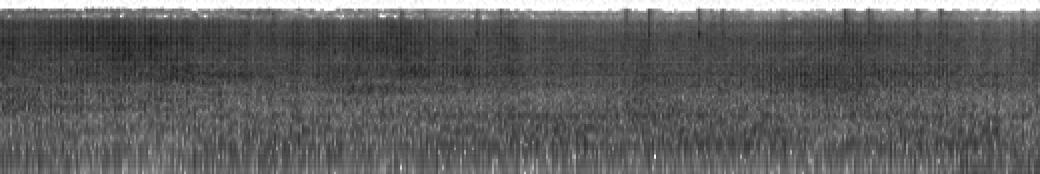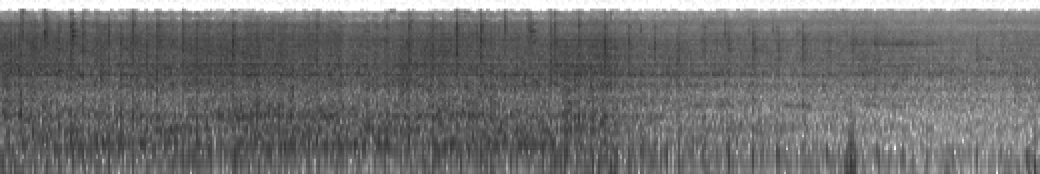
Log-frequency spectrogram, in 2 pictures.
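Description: A train passing close by, its wheels rumbling and clattering on the track. The noise drops off abruptly about sixteen seconds in, and a single knock follows a little later.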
